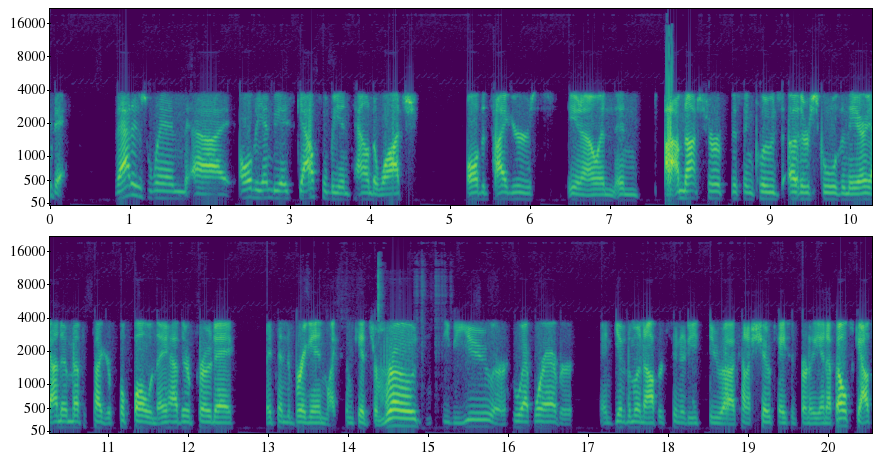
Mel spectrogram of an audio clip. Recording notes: Call in to help review.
